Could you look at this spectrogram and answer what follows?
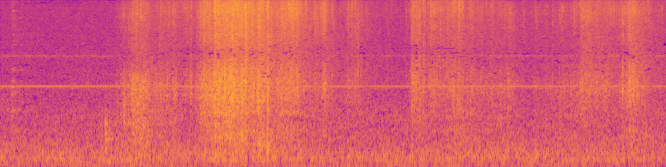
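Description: Plastic cling film crinkling as it is handled and spread over a wooden cutting board, loudest about a second and a half in, then lighter crinkles.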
